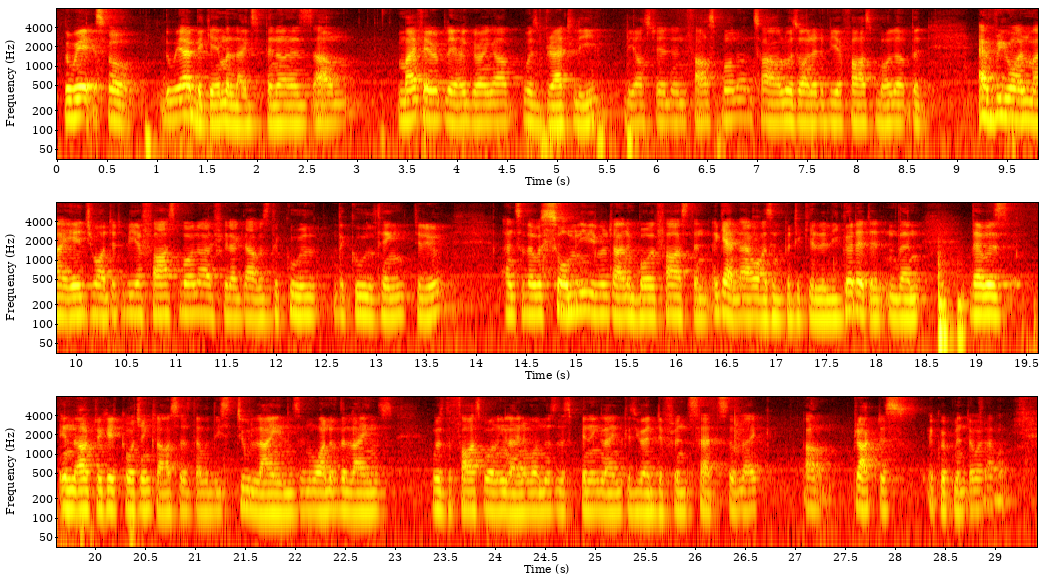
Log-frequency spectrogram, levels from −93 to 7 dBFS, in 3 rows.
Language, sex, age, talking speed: English, male, 20-39, 240 wpm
